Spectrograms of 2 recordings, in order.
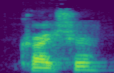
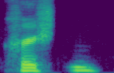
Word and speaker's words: Kreischer: Kreischer. Krishner, Kreischer.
